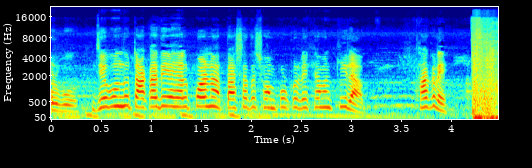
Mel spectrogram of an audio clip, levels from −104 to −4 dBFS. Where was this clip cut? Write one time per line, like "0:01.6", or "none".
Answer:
none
